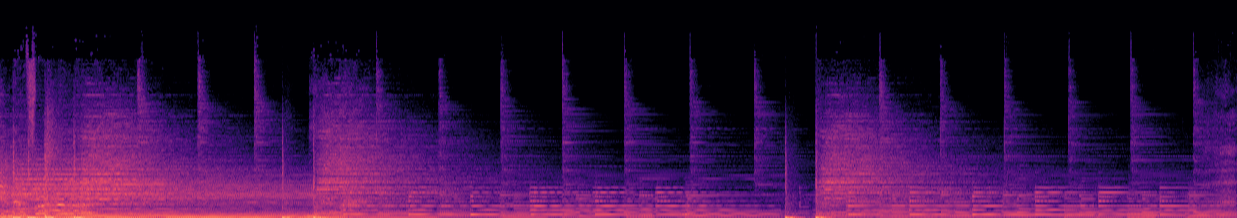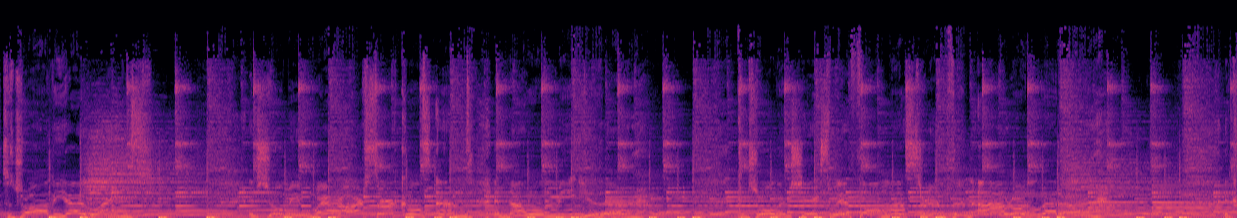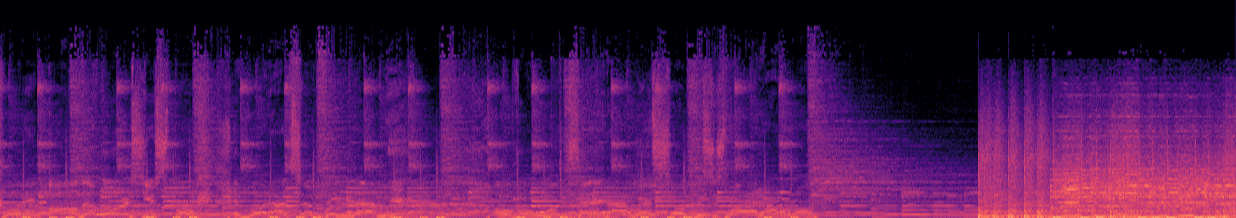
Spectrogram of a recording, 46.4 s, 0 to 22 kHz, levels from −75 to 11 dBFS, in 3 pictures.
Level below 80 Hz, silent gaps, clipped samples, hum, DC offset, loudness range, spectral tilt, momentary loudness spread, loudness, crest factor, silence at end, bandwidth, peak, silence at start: -20 dBFS; none; under 0.1%; none; under 0.1%; 11 LU; -4 dB/octave; 15 LU; -17 LUFS; 16 dB; 0 s; 19 kHz; 0 dBFS; 0 s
